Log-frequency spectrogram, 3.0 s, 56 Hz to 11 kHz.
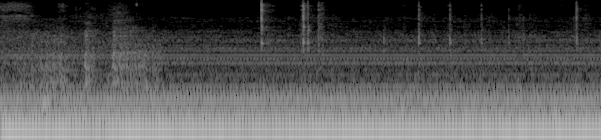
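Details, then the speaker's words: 5150 II tube guitar amp, volume full up, no Faraday cage, after replacing microphonic 470K resistor R82 on preamp tube board and a preamp tube: steady low hum, light taps give only faint clicks; microphonic noise gone. "And the issue is gone. Now there's just barely perceptible change there. And I found I got a little less noise by changing this preamp tube as well."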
